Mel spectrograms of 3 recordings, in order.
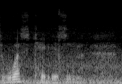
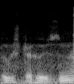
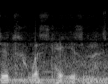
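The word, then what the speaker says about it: Oosthuizen: I may be one of the few men on the planet other than Louis himself who pronounces his name right. It's Westhuizen, not Oosterhuizen or Uzi, whatever. No, it's Westhuizen.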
